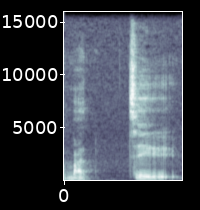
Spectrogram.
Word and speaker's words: 맛집: 맛집은 발음이 어떻게 되나요? 예, 음절의 끝소리 현상에 의해서 발음되어 있고요. 음절 끝소리 때문에 음절 불파 현상에 의해서 뒤에 있는 소리가 이제 예사소리가 된 소리로 발음됩니다. 맛집 이렇게요. 이거는 된 소리 되기 현상이에요.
